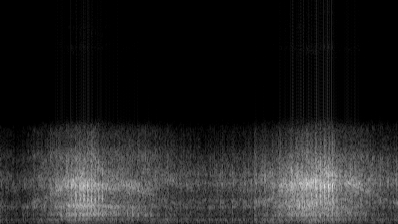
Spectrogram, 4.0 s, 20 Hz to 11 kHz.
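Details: Yamaha V-Max 1200 with a rough, clattery knock that appears above 2000 rpm and fades back at idle; carbs and air cleaner vibrate with it, no engine vibration; owner suspects top of the front cylinder bank, not confirmed.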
